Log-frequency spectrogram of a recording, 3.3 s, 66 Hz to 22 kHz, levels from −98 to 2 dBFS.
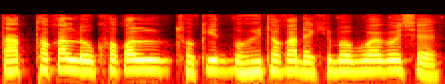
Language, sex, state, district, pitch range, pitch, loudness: Assamese, male, Assam, Hailakandi, 165-175 Hz, 170 Hz, -15 LUFS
